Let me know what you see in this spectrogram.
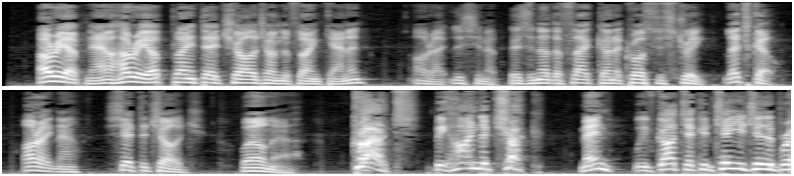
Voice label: COMMANDER - British; animation

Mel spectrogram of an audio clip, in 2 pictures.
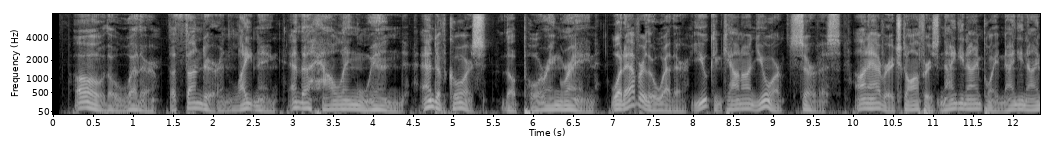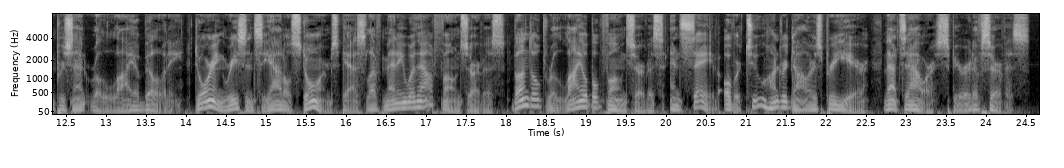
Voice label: TELECOMMUNICATIONS Trust & Confidence; commercials

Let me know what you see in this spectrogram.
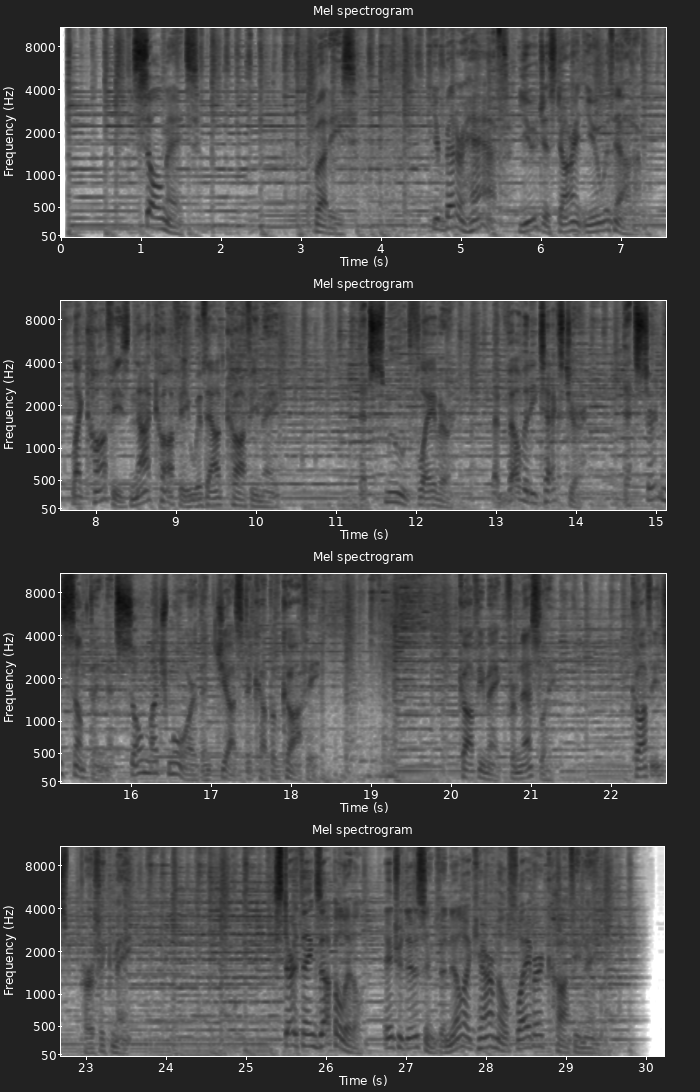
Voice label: National TV Signature; commercials

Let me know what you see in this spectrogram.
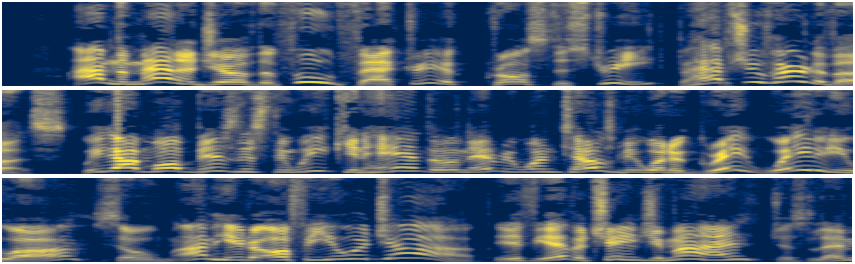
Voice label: MANAGER - Retail, cartoon; animation

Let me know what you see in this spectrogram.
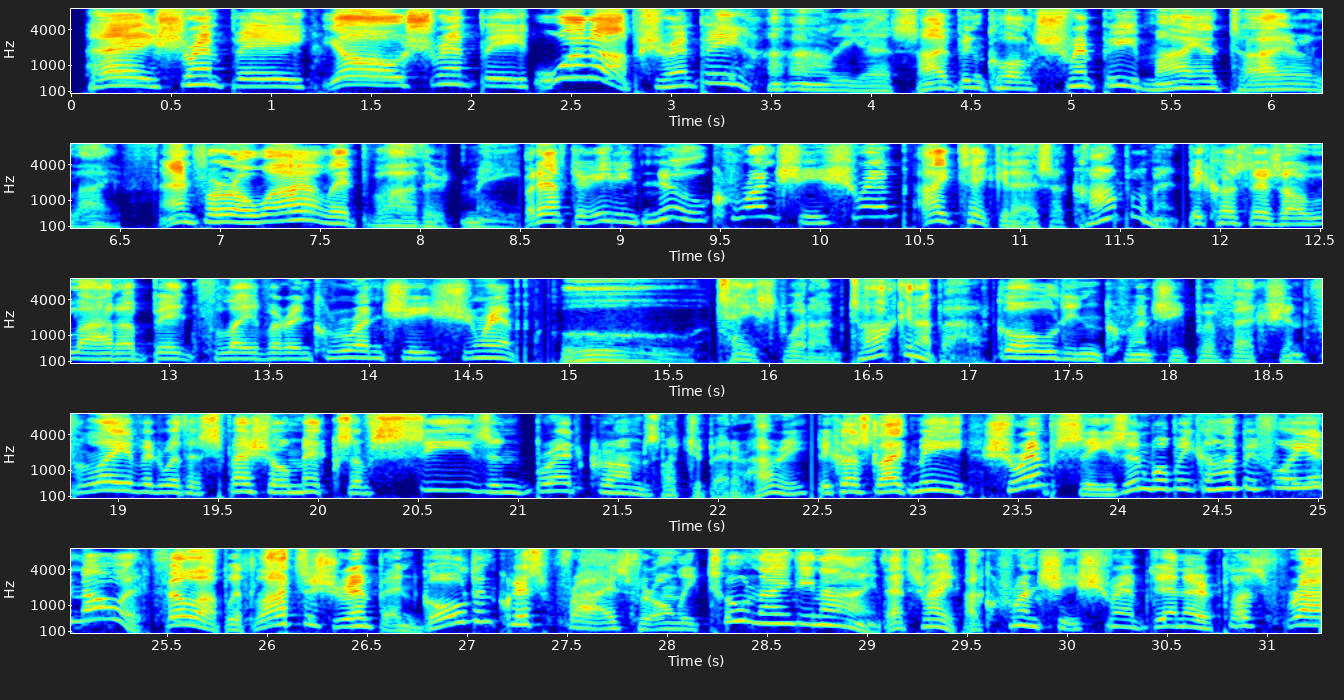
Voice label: Food - Character Announcer, commercials

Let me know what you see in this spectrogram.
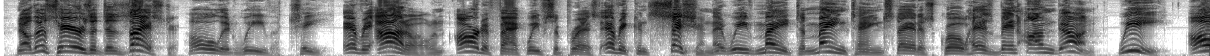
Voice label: Preacher & Mason, Southern Evil; animation

